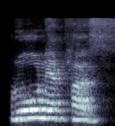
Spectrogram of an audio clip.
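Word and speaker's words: prognathous: অস্ট্রালোপিথিকাস হ্যা হ্যাড এ প্রোনেথাস এখানে জি এর উচ্চারণটা সাইলেন্ট থাকবে প্রনেথাস ফেস মানে বানরের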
